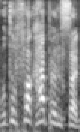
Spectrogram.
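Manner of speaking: put-on alarmed, worried, concerned voice. Recalling bawling on the bed when his dad came in, imitating his concerned dad. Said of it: "He's so concerned".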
